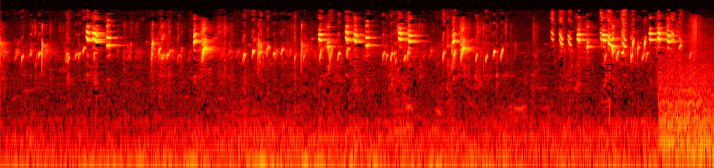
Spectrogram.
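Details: Goldfinch singing phrase after phrase of bright, tinkling twitters and chirps, with short breaks, ending in a brief rustling noise.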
